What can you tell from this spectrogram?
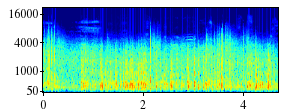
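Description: Fireworks display going off: many quick pops and bangs in close succession, getting busier about a second in.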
